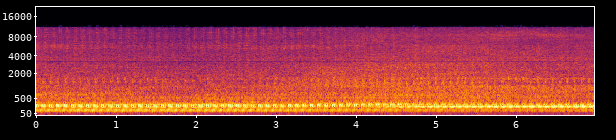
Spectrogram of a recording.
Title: Ej205 2016г 207т.км течь масла и стук на холодную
